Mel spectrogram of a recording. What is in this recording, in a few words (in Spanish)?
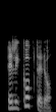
"helicoptero", Spanish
